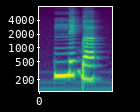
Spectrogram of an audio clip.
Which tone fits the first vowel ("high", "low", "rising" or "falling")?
rising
